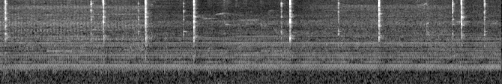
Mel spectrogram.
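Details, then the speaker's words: Exmark zero-turn mower engine running and shutting down: sharp, irregular metallic clicks over a steady small-engine hum, caused by loose, cracked-off magnets inside the flywheel; drive belt was fine. "when i powered it off i could hear that clicking noise i was like man what is is there something stuck in there or something you know"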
